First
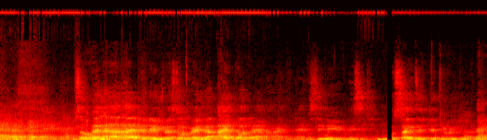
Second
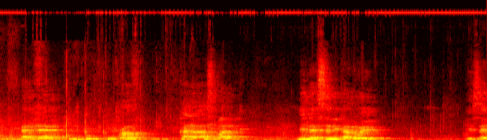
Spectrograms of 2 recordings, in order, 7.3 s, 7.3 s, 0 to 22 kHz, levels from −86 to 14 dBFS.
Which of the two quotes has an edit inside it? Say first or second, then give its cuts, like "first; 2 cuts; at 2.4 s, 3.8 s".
first; 1 cut; at 5.9 s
